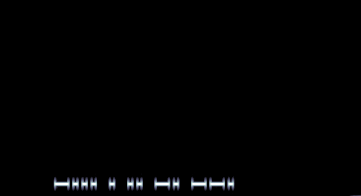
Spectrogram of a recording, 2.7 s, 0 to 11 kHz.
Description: Morse code, heard as a keyed tone, about 36 wpm, 700 Hz. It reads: BEING
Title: Sets of 4 Words - New Word Drill - 35wpm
